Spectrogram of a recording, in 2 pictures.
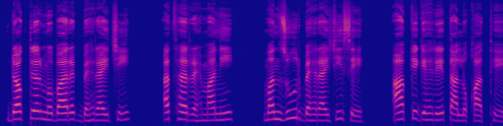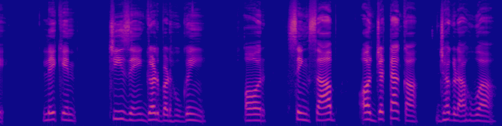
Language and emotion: Urdu, neutral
